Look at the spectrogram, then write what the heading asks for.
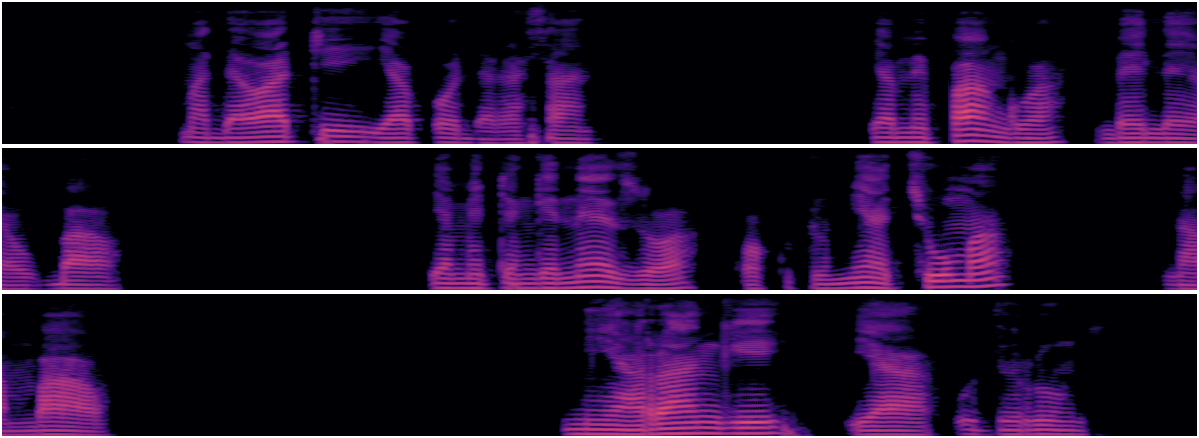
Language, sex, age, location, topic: Swahili, male, 18-24, Mombasa, education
